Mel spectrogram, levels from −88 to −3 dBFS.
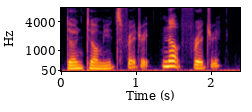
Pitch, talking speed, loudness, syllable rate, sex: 175 Hz, 175 wpm, -17 LUFS, 6.2 syllables/s, female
